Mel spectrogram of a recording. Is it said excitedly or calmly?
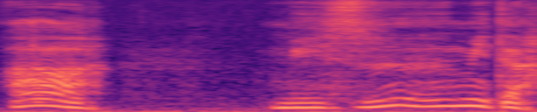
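calmly. It is a calm, relieved sigh.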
